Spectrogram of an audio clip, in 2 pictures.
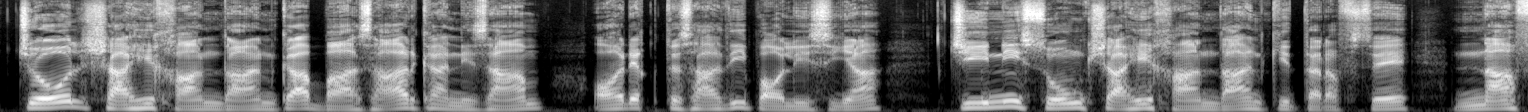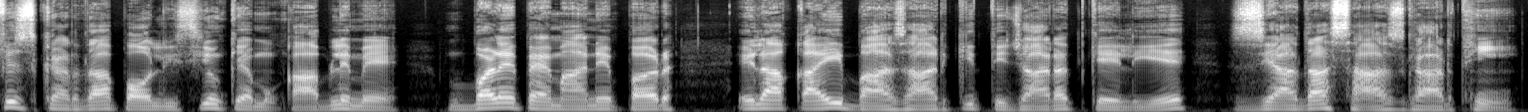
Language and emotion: Urdu, neutral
